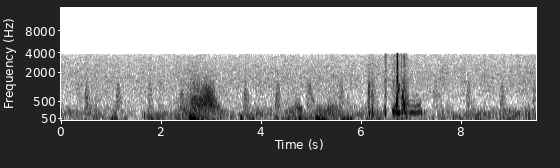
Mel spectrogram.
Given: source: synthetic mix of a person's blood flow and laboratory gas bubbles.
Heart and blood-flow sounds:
Doppler ultrasound of blood flow; subclavian vein
6.12-6.27 s: bubbles
6.46-6.52 s: bubbles
6.60-6.96 s: bubbles
From the record:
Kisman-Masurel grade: 213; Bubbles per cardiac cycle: several, 3 to 8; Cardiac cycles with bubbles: 1 to 10%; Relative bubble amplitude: loud (0.450 to 0.775); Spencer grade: 1 (occasional bubble signal discernible with the cardiac motion signal, with majority of cardiac periods free of bubbles); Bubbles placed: anywhere in the cardiac cycle

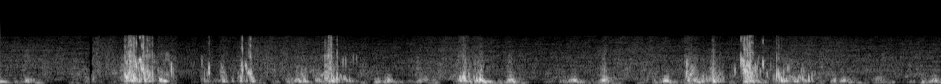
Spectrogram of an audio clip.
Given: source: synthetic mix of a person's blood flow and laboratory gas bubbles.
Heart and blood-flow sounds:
Doppler ultrasound of blood flow; precordium
1.11-1.77 s: bubbles
2.00-2.13 s: bubbles
2.18-2.58 s: bubbles
2.95-3.59 s: bubbles
4.56-4.85 s: bubbles
6.83-7.25 s: bubbles
7.31-8.16 s: bubbles
From the record:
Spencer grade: 2 (many but less than half of the cardiac periods contain bubble signals, singularly or in groups); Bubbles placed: anywhere in the cardiac cycle

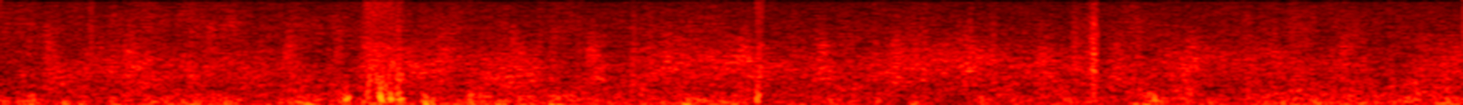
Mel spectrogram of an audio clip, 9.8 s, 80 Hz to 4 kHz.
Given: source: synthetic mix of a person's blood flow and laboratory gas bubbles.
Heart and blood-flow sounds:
Doppler ultrasound of blood flow; subclavian vein
2.42-2.71 s: bubbles
5.02-5.09 s: bubbles
From the record:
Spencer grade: 2 (many but less than half of the cardiac periods contain bubble signals, singularly or in groups); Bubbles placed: anywhere in the cardiac cycle

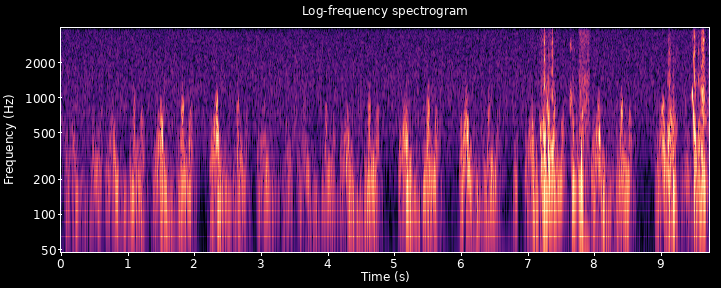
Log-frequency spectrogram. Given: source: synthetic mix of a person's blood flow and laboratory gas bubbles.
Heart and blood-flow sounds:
Doppler ultrasound of blood flow; precordium
7.16-7.46 s: bubbles
7.62-7.93 s: bubbles
9.07-9.25 s: bubbles
9.41-9.73 s: bubbles
From the record:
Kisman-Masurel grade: 223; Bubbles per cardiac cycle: several, 3 to 8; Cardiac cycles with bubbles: 10 to 50%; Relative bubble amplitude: loud (0.450 to 0.775); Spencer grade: 2 (many but less than half of the cardiac periods contain bubble signals, singularly or in groups); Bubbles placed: only in the low amplitude regions of the cardiac cycle

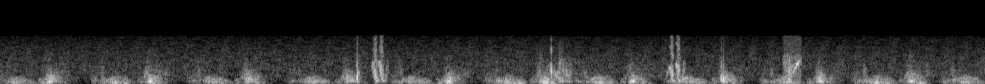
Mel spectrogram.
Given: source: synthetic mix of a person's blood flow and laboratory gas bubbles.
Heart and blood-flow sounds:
Doppler ultrasound of blood flow; precordium
3.53-3.62 s: bubbles
3.71-3.89 s: bubbles
5.49-5.74 s: bubbles
6.65-6.86 s: bubbles
7.19-7.29 s: bubbles
7.82-8.03 s: bubbles
From the record:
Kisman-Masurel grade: 123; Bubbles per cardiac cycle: 1 to 2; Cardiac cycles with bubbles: 10 to 50%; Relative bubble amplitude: loud (0.450 to 0.775); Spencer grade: 2 (many but less than half of the cardiac periods contain bubble signals, singularly or in groups); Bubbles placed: anywhere in the cardiac cycle

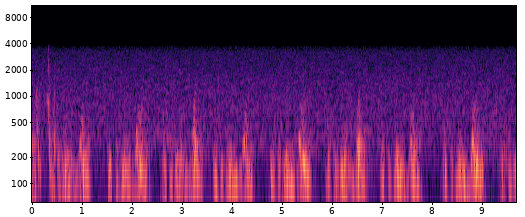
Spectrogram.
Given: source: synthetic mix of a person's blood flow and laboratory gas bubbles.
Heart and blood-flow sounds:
Doppler ultrasound of blood flow; precordium
0.00-0.23 s: bubbles
0.28-0.66 s: bubbles
From the record:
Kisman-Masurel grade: 211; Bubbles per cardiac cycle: several, 3 to 8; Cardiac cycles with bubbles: 1 to 10%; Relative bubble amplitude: barely perceptible (0.100 to 0.250); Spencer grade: 1 (occasional bubble signal discernible with the cardiac motion signal, with majority of cardiac periods free of bubbles); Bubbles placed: only in the low amplitude regions of the cardiac cycle

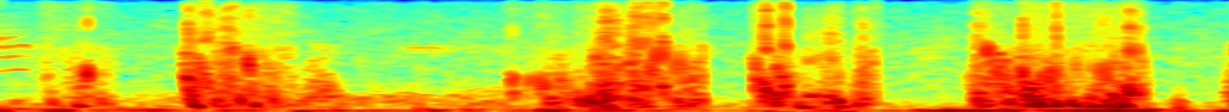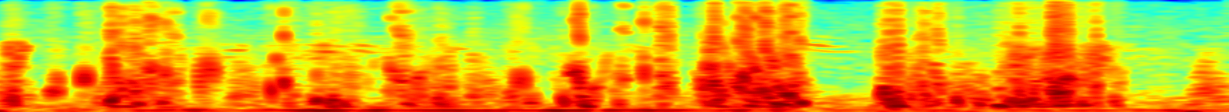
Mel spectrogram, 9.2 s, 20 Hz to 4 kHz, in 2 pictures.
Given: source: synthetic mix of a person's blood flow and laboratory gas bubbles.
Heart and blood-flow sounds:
Doppler ultrasound of blood flow; subclavian vein
0.14-0.44 s: bubbles
0.66-1.11 s: bubbles
1.89-2.66 s: bubbles
2.81-3.29 s: bubbles
3.62-4.33 s: bubbles
4.61-4.73 s: bubbles
4.77-5.46 s: bubbles
5.58-6.44 s: bubbles
6.50-6.65 s: bubbles
6.68-7.16 s: bubbles
7.21-7.66 s: bubbles
7.88-8.83 s: bubbles
From the record:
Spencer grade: 4 (maximum detectable bubble signal sounding continuously throughout systole and diastole of every cardiac period, and overriding the amplitude of the normal cardiac signals); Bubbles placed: anywhere in the cardiac cycle

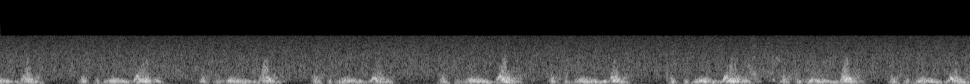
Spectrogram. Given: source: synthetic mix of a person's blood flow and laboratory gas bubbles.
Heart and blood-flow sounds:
Doppler ultrasound of blood flow; precordium
7.46-7.82 s: bubbles
8.05-8.37 s: bubbles
From the record:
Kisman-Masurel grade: 211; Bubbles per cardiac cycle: several, 3 to 8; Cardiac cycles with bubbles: 1 to 10%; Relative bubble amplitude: barely perceptible (0.100 to 0.250); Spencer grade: 1 (occasional bubble signal discernible with the cardiac motion signal, with majority of cardiac periods free of bubbles); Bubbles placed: only in the low amplitude regions of the cardiac cycle

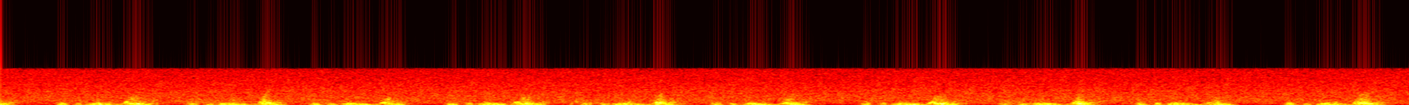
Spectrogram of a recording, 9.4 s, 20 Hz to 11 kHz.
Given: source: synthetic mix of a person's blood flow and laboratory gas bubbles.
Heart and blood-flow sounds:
Doppler ultrasound of blood flow; precordium
3.47-3.56 s: bubbles
3.79-3.88 s: bubbles
From the record:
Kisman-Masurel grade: 111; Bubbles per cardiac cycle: 1 to 2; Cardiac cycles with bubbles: 1 to 10%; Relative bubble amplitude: barely perceptible (0.100 to 0.250); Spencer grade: 1 (occasional bubble signal discernible with the cardiac motion signal, with majority of cardiac periods free of bubbles); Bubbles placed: only in the low amplitude regions of the cardiac cycle

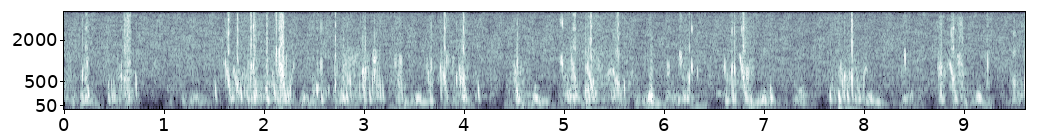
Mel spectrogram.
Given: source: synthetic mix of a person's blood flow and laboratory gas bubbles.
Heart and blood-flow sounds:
Doppler ultrasound of blood flow; precordium
0.00-0.29 s: bubbles
0.41-0.76 s: bubbles
1.48-2.30 s: bubbles
2.47-3.22 s: bubbles
3.29-3.40 s: bubbles
3.61-4.06 s: bubbles
4.10-4.18 s: bubbles
4.46-4.60 s: bubbles
4.94-5.64 s: bubbles
6.01-6.35 s: bubbles
6.57-6.90 s: bubbles
7.04-7.13 s: bubbles
7.62-8.05 s: bubbles
8.38-8.45 s: bubbles
8.72-9.02 s: bubbles
9.20-9.28 s: bubbles
9.47-9.61 s: bubbles
From the record:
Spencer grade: 3 (all of the cardiac periods contain showers or single bubble signals, but not dominating or overriding the cardiac motion signals); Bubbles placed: only in the low amplitude regions of the cardiac cycle

